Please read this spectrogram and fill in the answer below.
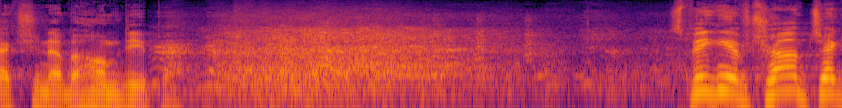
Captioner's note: laughter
